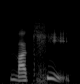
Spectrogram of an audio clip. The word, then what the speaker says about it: Maquis: And this is Maquis. Maquis. We looked up how to pronounce this one ahead of time.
